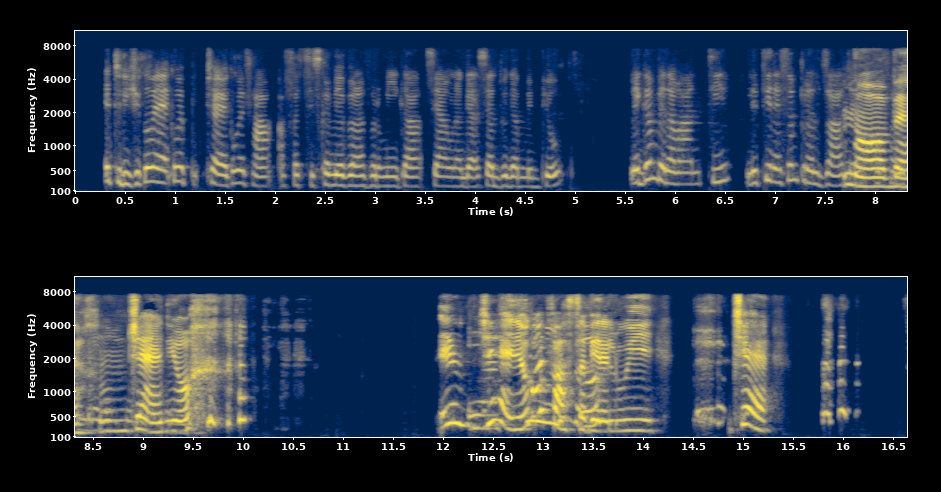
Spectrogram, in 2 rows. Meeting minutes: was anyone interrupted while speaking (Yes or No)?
Yes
